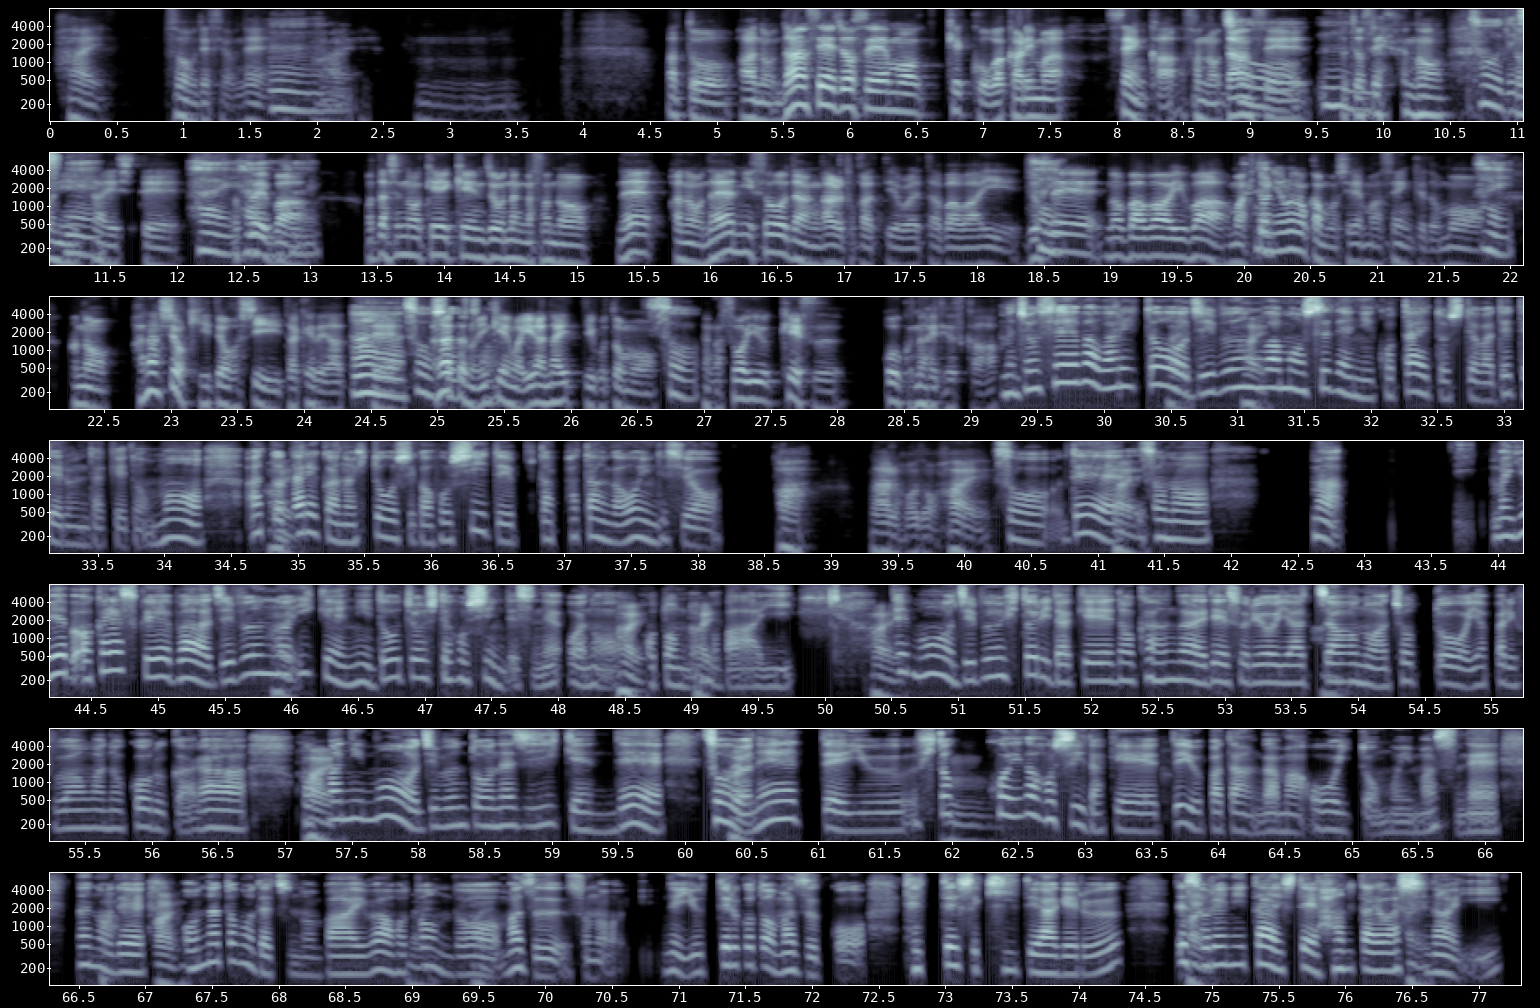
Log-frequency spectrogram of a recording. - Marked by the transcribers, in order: laughing while speaking: "女性の"
- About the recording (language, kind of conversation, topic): Japanese, unstructured, 相手の気持ちを理解するために、あなたは普段どんなことをしていますか？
